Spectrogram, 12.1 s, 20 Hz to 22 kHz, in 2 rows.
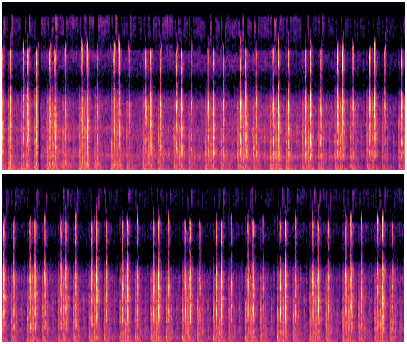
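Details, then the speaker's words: Fiat 450 Special tractor diesel on a very cold day, after rocker cover off and ATF worked out of the cylinders: heavy regular metallic clatter about two per second over rough idle; severe internal knock, crankshaft possibly snapped afterwards. "right everybody if you haven't worked it out yet from the noises this tractor is rooted uh definitely something not right"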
